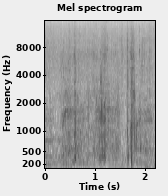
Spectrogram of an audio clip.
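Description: Shoes and hands scuffing and tapping on rough rock while scrambling along a ridge: a handful of short scrapes and taps.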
